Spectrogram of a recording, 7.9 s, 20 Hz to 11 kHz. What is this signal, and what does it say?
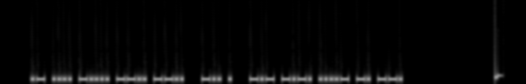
Morse code, heard as a keyed tone, about 30 wpm, 700 Hz. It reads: AH6ZZ DE KC4NG
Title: USA Callsign DE Callsign - 5 Characters - 30wpm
